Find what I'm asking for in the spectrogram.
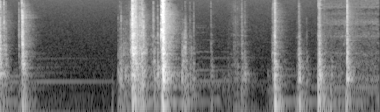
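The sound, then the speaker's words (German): Clicks and plastic clunks of a cassette tape being handled and turned over in a cassette deck, a few sharp knocks at irregular intervals. “You wanna turn the cassette over, rewind it a ways, probably, and start again on side two, thanks.”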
